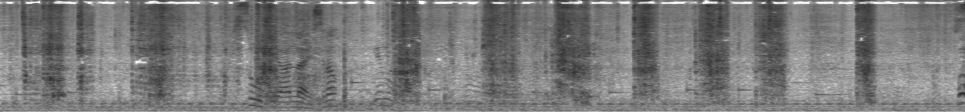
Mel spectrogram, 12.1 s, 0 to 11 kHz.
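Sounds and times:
shovel scraping wet concrete: 0.0s - 12.0s.

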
